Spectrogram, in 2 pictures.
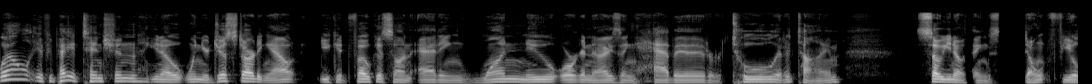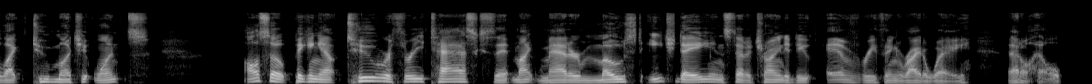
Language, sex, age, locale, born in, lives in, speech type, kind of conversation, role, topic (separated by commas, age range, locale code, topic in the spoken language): English, male, 35-39, en-US, United States, United States, read, expert-assistant, expert, What steps can you take to become more organized?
